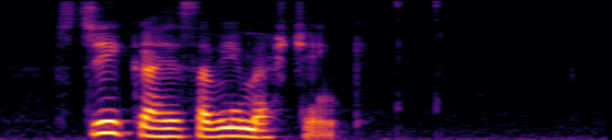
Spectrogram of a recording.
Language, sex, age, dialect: Faroese, female, 36-60, Suðuroy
